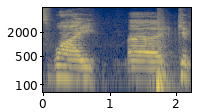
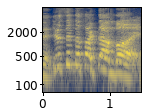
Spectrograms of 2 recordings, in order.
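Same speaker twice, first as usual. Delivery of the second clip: put-on loud, pitched-up Jamaican accent, belted out; 8 semitones higher, 6 dB louder than usual. Speaker reacting to learning a Jedi's accent: mock Jamaican Kit Fisto voice. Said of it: "Kit Fisto talks with a Jamaican accent".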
